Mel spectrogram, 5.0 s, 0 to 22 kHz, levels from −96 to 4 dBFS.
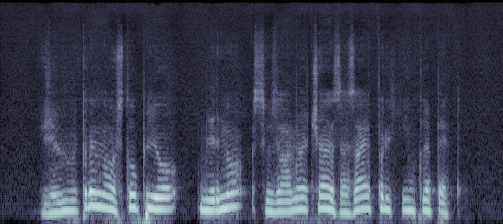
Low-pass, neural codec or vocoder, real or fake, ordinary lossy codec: none; codec, 44.1 kHz, 2.6 kbps, DAC; fake; none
